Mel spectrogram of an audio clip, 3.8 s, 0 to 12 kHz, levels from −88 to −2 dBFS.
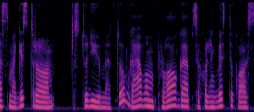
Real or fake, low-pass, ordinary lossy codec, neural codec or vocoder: real; 10.8 kHz; AAC, 64 kbps; none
